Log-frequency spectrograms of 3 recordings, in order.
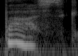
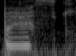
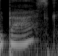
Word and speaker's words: Basque: always call this place Bosque until like maybe a year ago someone pointed out to me like it's pronounced Basque in English so if I slip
